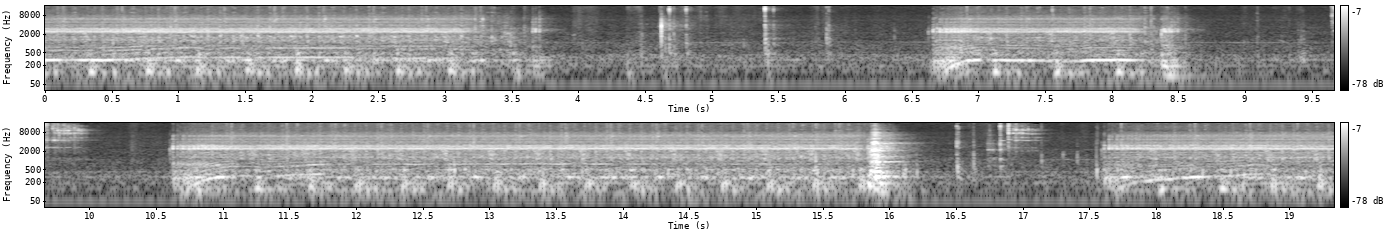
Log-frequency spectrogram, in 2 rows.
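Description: A sewing machine stitches a 3/8 inch seam on a tote bag in several bursts of rapid, steady mechanical whirring, separated by short pauses, close and fairly quiet.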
